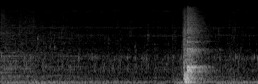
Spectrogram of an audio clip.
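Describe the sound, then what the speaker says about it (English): Water poured into a pot of mixed-bean soup (red, black, pink, yellow and brown beans) makes a single short splashing burst near the end, over a low, steady kitchen background. "We're gonna add some water to it."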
